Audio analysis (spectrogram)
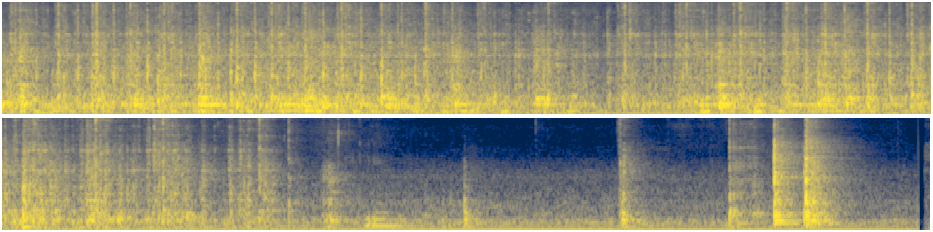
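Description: A sewing machine stitches a lungi, running in steady rapid bursts with a continuous mechanical whir, then slowing into a few short separate runs near the end as a reverse stitch is put in. No one speaks.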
